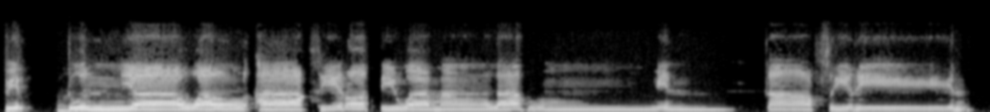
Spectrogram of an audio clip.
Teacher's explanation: Jadi lam sukun jangan diberhenti ya, jangan syiddah ya. Suaranya dialirkan ya.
